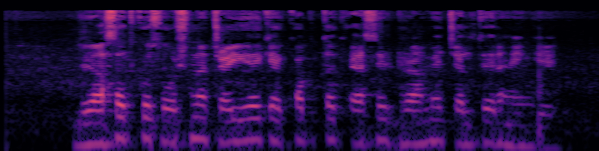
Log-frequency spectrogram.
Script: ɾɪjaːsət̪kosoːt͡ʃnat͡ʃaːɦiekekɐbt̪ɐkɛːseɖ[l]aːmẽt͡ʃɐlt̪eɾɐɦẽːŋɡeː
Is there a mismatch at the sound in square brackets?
yes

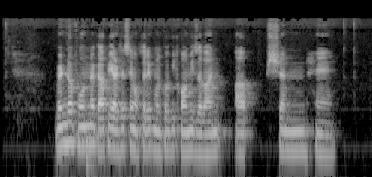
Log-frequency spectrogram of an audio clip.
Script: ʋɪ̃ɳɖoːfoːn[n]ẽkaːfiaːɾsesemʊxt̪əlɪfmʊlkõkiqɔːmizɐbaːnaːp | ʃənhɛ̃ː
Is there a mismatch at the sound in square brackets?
yes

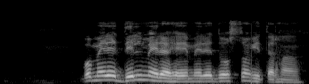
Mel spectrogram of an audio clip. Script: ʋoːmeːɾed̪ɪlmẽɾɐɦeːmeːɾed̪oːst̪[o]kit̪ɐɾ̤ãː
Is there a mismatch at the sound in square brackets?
yes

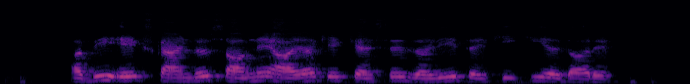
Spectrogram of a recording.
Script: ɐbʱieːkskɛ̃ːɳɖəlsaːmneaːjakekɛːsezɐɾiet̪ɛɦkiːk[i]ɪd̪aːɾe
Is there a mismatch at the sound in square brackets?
no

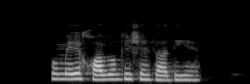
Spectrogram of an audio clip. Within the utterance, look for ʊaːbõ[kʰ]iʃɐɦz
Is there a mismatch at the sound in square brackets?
yes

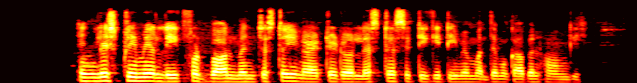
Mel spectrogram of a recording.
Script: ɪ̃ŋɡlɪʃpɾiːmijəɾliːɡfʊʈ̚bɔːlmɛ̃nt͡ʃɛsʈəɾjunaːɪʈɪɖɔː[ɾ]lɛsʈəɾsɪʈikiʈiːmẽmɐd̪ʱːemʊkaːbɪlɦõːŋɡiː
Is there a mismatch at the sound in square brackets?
no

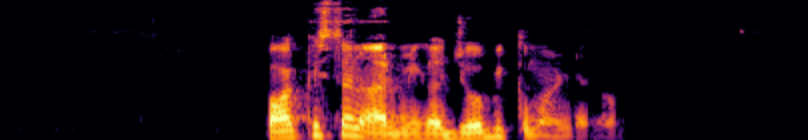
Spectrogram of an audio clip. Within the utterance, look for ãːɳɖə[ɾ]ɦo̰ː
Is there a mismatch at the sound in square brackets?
no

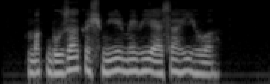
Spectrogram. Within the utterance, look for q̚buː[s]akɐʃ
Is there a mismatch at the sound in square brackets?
yes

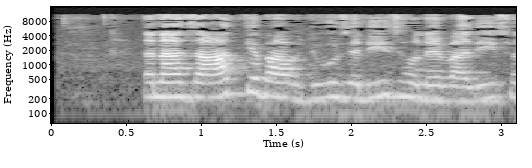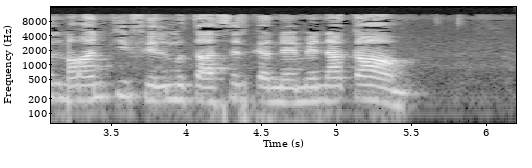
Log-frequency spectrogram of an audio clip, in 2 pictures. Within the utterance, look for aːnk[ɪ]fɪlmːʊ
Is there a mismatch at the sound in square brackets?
yes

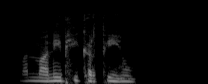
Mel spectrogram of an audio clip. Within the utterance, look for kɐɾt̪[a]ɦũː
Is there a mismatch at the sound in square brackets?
yes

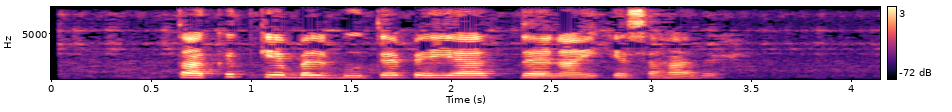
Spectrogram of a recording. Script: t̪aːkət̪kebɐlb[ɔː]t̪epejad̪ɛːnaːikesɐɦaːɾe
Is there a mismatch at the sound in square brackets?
yes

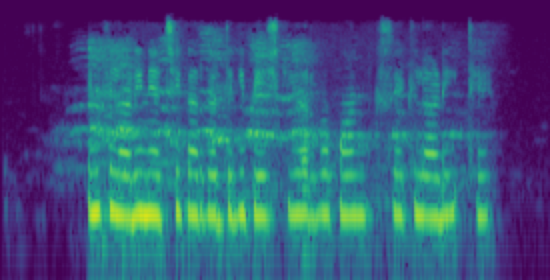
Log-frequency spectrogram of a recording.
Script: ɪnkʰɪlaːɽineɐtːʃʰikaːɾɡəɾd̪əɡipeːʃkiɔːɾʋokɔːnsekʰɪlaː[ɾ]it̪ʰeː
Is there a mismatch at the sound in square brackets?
yes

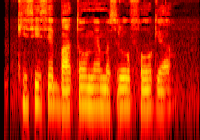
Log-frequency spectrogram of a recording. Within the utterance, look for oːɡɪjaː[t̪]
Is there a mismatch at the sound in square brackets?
yes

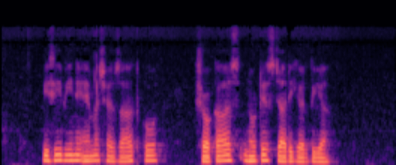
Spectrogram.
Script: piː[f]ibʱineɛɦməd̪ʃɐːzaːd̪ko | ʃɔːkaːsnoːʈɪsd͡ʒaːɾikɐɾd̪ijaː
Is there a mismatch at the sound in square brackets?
yes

